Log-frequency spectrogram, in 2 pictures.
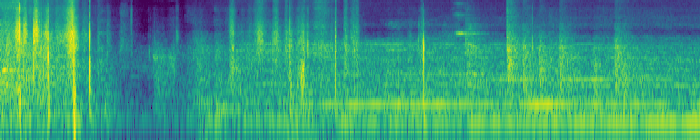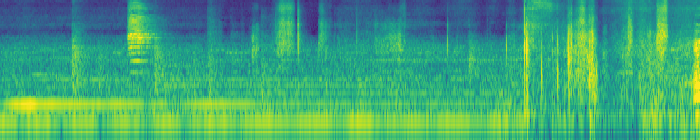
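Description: Dover hydraulic elevator travelling: a steady low hum starts about two seconds in and stops about two seconds before the end, with a few clicks before and after it. A brief high chirp comes about eight seconds in.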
